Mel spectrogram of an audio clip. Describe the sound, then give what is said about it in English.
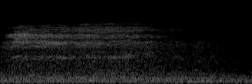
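A slow, deep breath is drawn in to fill the lungs during a guided breathing exercise. It is a soft, airy rush of air that swells early, then gradually fades over a couple of seconds, faint and alone. “Deep breath in.”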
